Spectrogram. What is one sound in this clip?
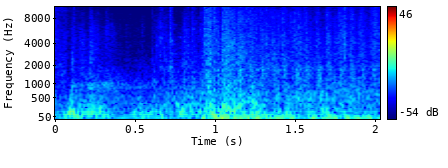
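Gunshots fire in a video game.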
